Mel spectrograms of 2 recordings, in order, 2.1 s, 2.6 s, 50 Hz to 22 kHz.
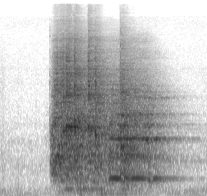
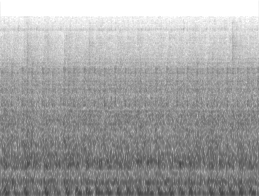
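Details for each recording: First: Long-idle motorcycle, 46,000 on the meter, in neutral, fuel tank disconnected so no petrol, self-starter used to circulate oil: short, steady mid-pitched whir as the engine spins without firing. Normal starter motor cranking. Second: Motorcycle sitting for years, fuel tank cleaned, first start: uneven idle with light, irregular clatter and tapping. Owner suspects a timing noise and possible piston knock; engine must be opened, maybe rebuilt.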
